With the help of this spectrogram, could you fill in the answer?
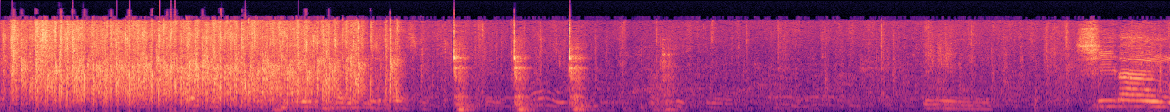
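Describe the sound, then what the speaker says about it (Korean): Loud applause from the audience at a Seoul city party founding convention of the Progressive Justice Party, dense at first and then tapering off into scattered claps, followed by someone speaking over quieter room noise. "박수 한번 주십시오"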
